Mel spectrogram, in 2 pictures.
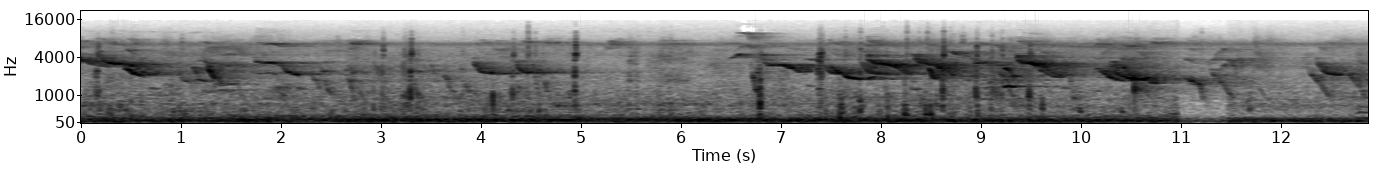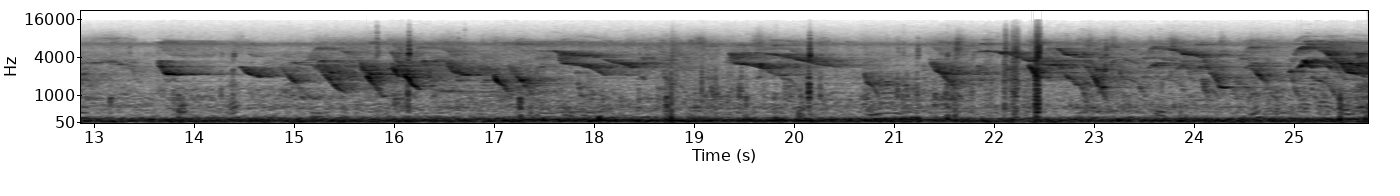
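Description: Birds calling: many short, high chirps that each fall in pitch, overlapping and repeating all through, over a steady low hum.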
